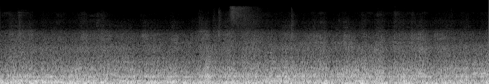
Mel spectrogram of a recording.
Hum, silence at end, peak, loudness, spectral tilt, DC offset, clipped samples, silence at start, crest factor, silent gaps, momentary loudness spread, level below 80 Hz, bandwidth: none; 0 s; -2 dBFS; -17 LUFS; -8.5 dB/octave; under 0.1%; under 0.1%; 0 s; 12 dB; none; 2 LU; -20 dBFS; 13 kHz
